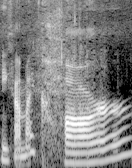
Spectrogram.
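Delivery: put-on very high Valley Girl accent, "car" stretched out. Demonstrating the word car in a Valley Girl accent. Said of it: "We're gonna get Valley Girl with it".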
